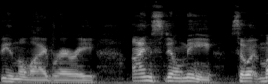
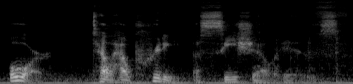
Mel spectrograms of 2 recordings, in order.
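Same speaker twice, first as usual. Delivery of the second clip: hushed whisper of wonder; 4 semitones lower, 5 dB quieter than usual. Acted. Reading to children about a seashell, whispered. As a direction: breathe it like a secret.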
